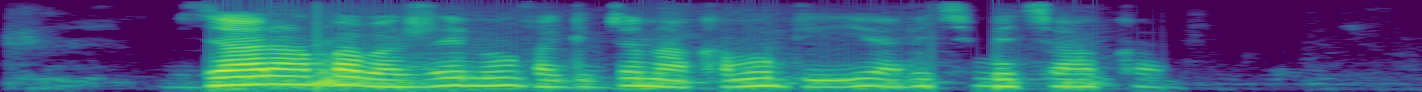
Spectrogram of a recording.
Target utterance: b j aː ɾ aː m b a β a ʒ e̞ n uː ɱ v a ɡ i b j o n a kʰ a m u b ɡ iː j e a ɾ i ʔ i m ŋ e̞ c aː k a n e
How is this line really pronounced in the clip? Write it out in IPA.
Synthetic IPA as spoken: b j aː ɾ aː m b a β a ʒ e̞ n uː ɱ v a ɡ i b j o n a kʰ a m u b ɡ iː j e a ɾ i c i m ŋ e̞ c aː k a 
